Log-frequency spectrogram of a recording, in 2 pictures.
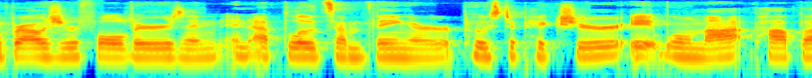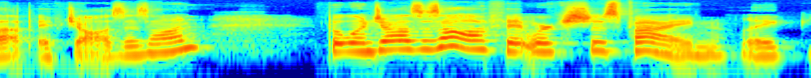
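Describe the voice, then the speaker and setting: A woman's voice: medium pitch, gravelly. A woman co-hosting a podcast, chatting casually about tech and acting out her reactions as she tells stories. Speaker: podcast co-host.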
